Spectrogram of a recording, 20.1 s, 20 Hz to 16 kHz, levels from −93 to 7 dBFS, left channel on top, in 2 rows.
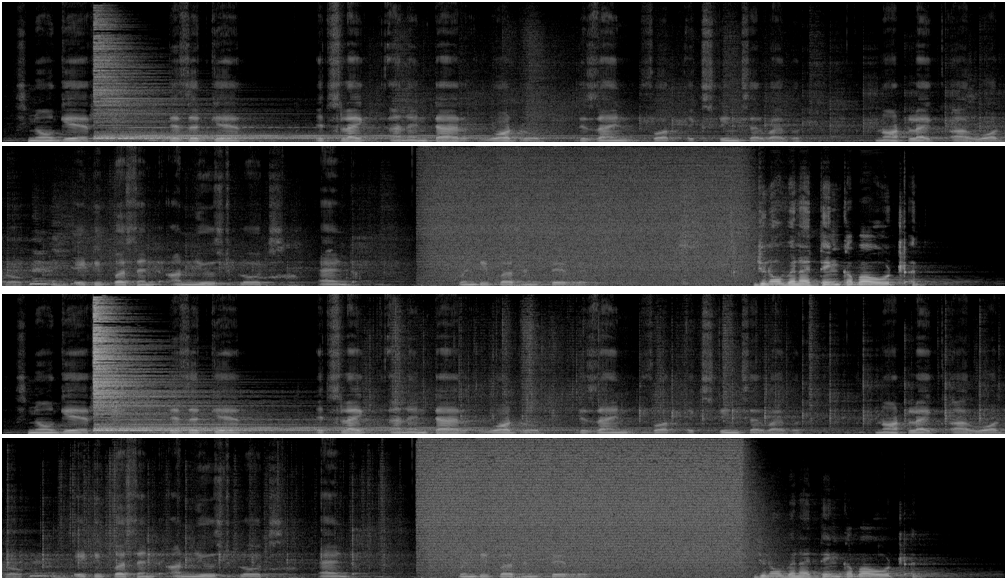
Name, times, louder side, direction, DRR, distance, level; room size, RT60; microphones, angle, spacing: voice 1, 0.3-1.0 1.6-2.4 3.1-5.4 5.7-8.0 8.7-10.3 10.7-12.8 13.2-13.6 14.6-16.2, equal, ahead, 12 dB, 0.5 m, -38 dB
sound 1, 0.9-8.0, right 5 dB, 85° right, 1.4 m, -38 dB
sound 2, 3.3-3.4 3.5-9.0 9.3-17.4, right 6 dB, 50° right, 4.3 m, -42 dB
voice 2, 10.3-10.8 16.8-17.1 17.5-19.3, left 6 dB, 75° left, 20 dB, 0.4 m, -32 dB
23.5 x 22.5 x 6.1 m, 2.5 s
head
